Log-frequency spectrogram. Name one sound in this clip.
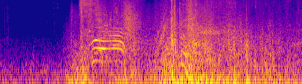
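Electricity crackles and booms in loud bursts.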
